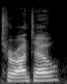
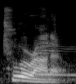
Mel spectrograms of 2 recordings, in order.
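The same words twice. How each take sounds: First: The second T is pronounced. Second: The second T is dropped. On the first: The speaker is not from the city. The speaker calls it wrong. "If you come here and you say Toronto, we know you're not from here" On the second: The speaker is from the city. The speaker calls it right. "no one in Toronto pronounces the second T"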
